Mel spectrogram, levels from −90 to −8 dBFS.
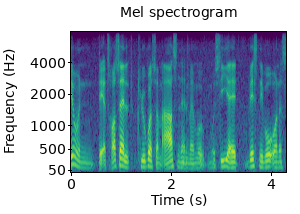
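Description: No technical faults are audible.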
